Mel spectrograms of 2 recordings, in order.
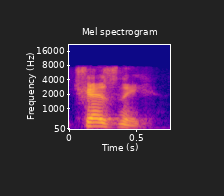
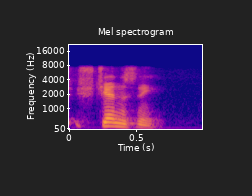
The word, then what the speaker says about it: Szczęsny: I mean, you know, Arsenal had a goalkeeper in England for a long time whose name for some reason got interpreted as Chesney, you know, and his name is Szczęsny. You know, there's two sounds at the first couple of syllables, and then there's an N in there, a soft N in Polish.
